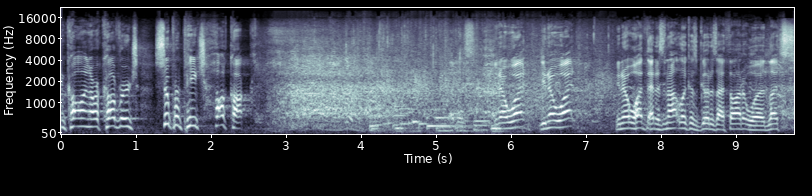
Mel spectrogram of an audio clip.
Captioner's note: laughter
